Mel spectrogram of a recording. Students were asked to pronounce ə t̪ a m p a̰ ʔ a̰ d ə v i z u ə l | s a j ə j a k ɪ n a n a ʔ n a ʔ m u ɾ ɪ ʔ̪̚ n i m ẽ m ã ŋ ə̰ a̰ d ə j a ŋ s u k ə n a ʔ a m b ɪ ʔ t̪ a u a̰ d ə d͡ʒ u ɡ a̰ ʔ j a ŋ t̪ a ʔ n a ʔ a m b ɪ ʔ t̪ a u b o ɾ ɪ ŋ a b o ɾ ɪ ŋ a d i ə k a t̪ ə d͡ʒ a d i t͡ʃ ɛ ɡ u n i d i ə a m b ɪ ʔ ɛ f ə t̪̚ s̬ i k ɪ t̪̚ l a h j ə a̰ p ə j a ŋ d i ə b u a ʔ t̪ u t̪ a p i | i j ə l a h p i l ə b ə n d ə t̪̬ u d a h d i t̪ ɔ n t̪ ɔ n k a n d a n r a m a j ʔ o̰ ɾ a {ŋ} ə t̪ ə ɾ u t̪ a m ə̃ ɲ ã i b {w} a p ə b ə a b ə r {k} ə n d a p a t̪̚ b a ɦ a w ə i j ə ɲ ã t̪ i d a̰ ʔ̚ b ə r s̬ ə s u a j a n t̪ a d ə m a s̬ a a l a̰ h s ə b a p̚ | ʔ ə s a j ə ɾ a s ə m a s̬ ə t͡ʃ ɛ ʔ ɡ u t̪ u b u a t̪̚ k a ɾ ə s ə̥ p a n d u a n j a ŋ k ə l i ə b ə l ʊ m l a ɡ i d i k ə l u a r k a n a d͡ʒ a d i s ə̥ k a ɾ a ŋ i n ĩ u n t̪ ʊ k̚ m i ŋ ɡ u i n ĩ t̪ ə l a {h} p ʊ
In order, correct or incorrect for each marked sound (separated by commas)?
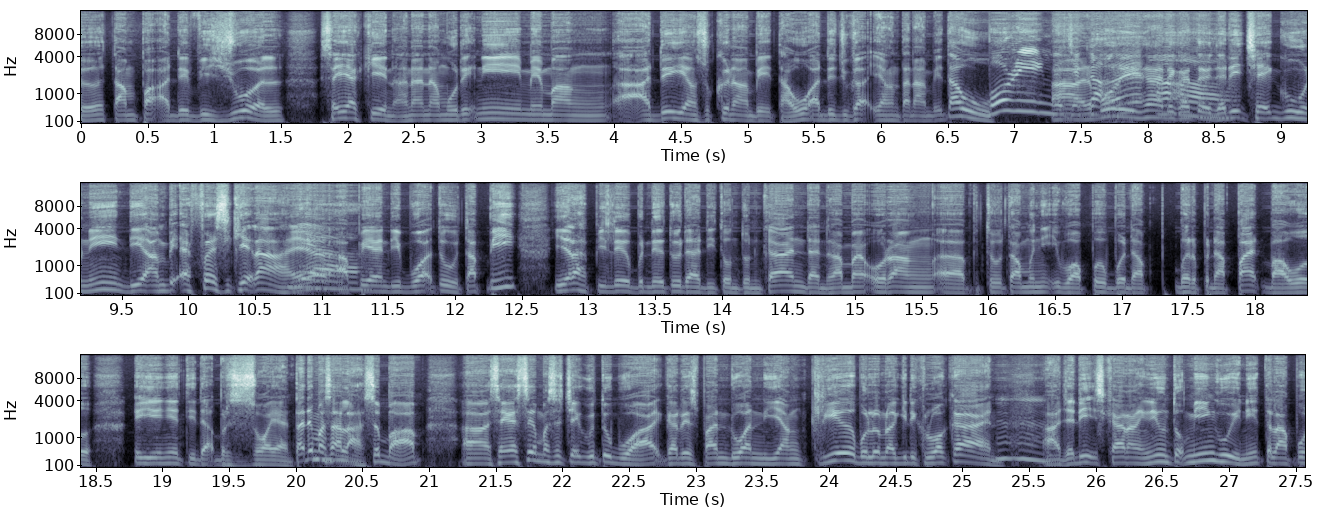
correct, incorrect, incorrect, correct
